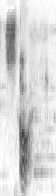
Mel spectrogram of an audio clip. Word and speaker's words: scarf: 好，接下来是这个 scarf，注意一下 c 的发音，因为这个上一节的购物我们已经讲过 scarf，这个 c 呢，它在 s 后面的轻音的时候会变成 g 的声音 scarf，然后还有 gloves，啊 gloves 就是 g 加上 love，但是呢，因为手套有两只，所以呢要记得加 s gloves gloves，OK。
